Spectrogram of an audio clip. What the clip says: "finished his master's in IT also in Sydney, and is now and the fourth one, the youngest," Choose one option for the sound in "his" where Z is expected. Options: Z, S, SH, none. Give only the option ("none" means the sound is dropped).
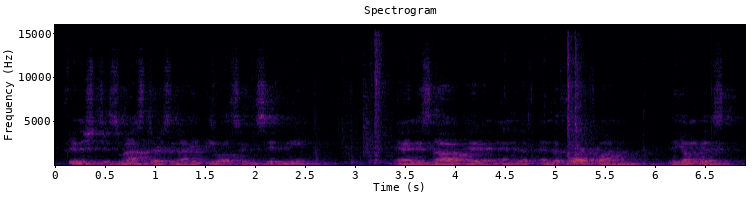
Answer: Z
